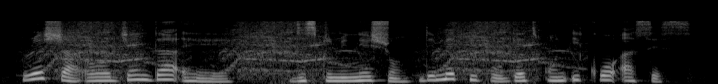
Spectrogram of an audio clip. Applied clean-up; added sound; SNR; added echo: none; Accelerating, revving, vroom; 14 dB; none.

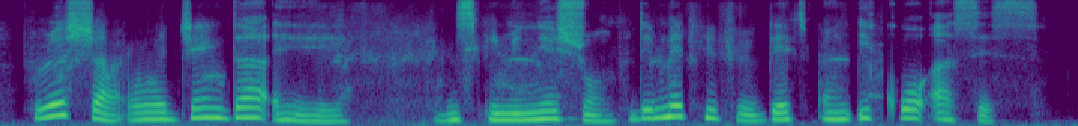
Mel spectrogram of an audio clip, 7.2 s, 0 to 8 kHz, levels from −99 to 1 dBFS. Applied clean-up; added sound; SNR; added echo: neural diffusion model UNIVERSE++.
